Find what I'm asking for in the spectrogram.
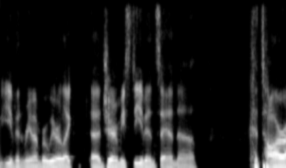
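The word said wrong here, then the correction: Kattar: I forget the exact pronunciation. He took Calvin Cater.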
